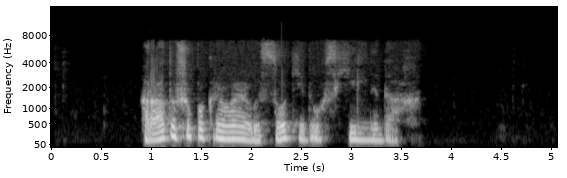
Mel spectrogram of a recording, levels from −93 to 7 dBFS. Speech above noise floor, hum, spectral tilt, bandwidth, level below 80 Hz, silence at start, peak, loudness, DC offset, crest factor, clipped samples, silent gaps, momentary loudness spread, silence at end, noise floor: 64 dB; none; -8.5 dB/octave; 7.2 kHz; -54 dBFS; 0.9 s; 0 dBFS; -16 LUFS; under 0.1%; 18 dB; under 0.1%; none; 10 LU; 1.4 s; -80 dBFS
